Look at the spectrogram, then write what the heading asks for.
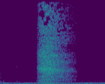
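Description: A single soft breath played from a recording, a brief airy sigh-like exhale of about half a second standing alone against a quiet background.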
